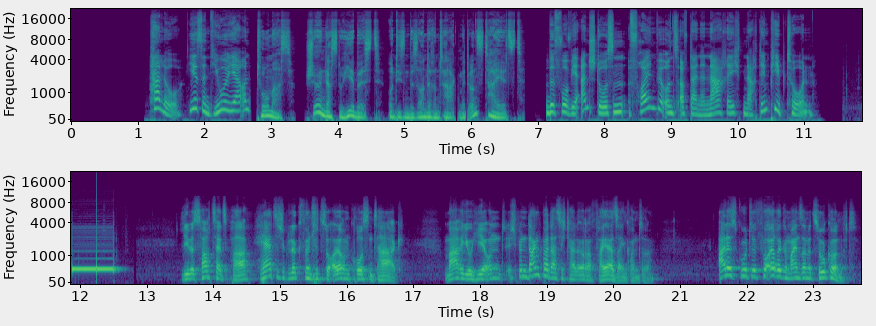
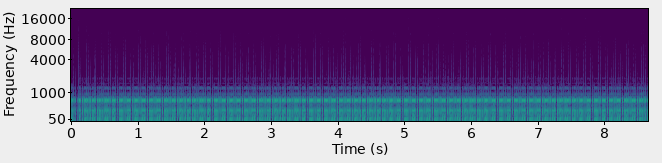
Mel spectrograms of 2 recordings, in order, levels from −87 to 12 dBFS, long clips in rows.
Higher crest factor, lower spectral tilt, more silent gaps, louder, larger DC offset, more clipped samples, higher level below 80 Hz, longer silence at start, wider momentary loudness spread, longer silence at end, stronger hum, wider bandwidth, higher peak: first, 18 dB vs 12 dB; second, -4.5 dB/octave vs -10 dB/octave; neither; first, -22 LUFS vs -33 LUFS; second, under 0.1% vs 0.2%; neither; about the same, -44 dBFS vs -40 dBFS; first, 1.1 s vs 0 s; first, 8 LU vs 1 LU; about the same, 0.1 s vs 0 s; neither; first, over 20 kHz vs 7 kHz; first, -4 dBFS vs -22 dBFS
